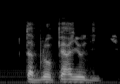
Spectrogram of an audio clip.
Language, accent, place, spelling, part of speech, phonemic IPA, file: French, France, Lyon, tableau périodique, noun, /ta.blo pe.ʁjɔ.dik/, LL-Q150 (fra)-tableau périodique.wav
- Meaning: periodic table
